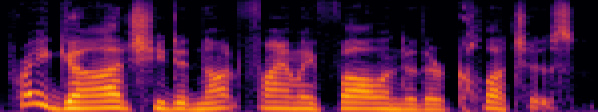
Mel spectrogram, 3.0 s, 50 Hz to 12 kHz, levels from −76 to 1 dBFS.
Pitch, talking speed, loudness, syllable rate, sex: 180 Hz, 200 wpm, -18 LUFS, 5.0 syllables/s, male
